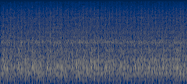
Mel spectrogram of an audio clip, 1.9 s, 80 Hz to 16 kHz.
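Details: 1979 VW Westfalia Bay Window camper, air-cooled engine idling, charging 13.6 V through relay: steady even cooling-fan whir over smooth idle, no knocks or misses; normal idle.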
